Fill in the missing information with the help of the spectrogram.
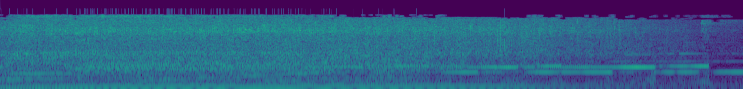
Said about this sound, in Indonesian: Ya, mobil minibus jemputan pun sudah datang. Aku masuk ke dalam bis, dan saat itu aku duduk di jok depan.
